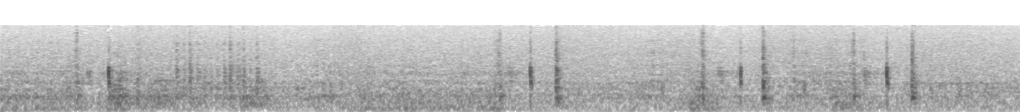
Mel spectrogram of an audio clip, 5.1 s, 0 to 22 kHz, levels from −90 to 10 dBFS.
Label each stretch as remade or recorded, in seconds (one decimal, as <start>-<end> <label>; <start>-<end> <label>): 0.0-3.2 recorded; 3.2-3.7 remade; 3.7-5.1 recorded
